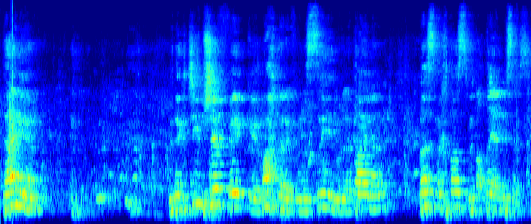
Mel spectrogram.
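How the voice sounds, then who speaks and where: A young Jordanian man with a fairly high voice does stand-up in a very echoey hall, heard from across the room. Audience chatter and background noise sit under his lively routine. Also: a little fast, long pauses. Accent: Jordanian Arabic. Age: young adult. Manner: animated, acts out characters in raised voices. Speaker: stand-up comedian. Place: small indoor stage with a live audience. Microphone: handheld mic. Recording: echoey hall recorded from far off, with crowd noise.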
